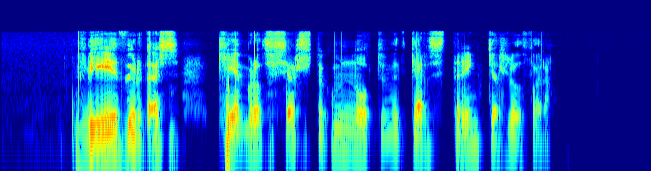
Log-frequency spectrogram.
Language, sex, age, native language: Icelandic, male, 30-39, Icelandic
